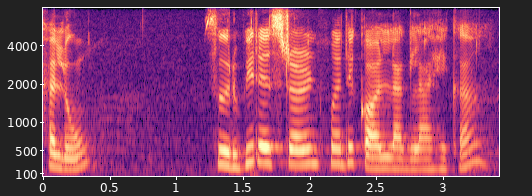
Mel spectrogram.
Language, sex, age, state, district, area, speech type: Marathi, female, 18-30, Maharashtra, Raigad, rural, spontaneous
